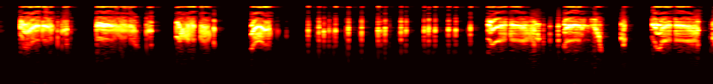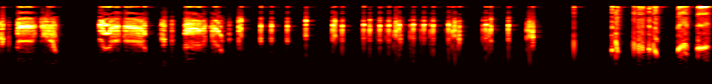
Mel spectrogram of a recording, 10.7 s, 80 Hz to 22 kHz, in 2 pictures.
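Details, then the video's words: Swiftlet calls: dense, high, rapid chattering twitters in bursts, with sharp clicking pulses throughout and brief gaps of near silence. "Suara walet terbaik 2020"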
